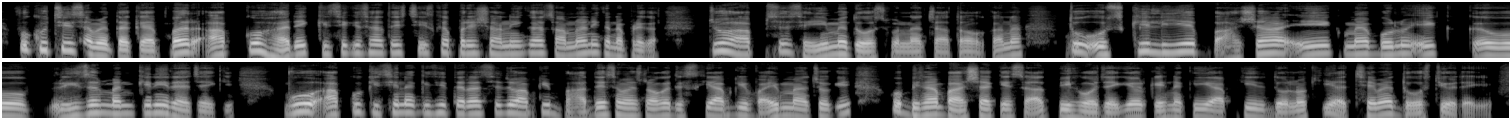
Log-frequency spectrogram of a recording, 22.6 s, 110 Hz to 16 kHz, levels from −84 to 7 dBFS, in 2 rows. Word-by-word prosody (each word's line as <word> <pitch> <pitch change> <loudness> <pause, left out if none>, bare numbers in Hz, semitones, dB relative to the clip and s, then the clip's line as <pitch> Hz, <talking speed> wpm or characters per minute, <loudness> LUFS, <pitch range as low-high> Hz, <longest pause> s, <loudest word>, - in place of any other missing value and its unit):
वो - - +3
कुछ 230 0 0
ही 220 - +3
समय 145 -9 +4
तक 120 - +3
है। 110 - +6
पर 185 +3 +9 0.2
आपको 190 +7 +3
हर 115 +7 +3
एक 170 +1 +2
किसी 165 +2 -5
के 180 - -3
साथ 180 0 -2
इस 180 0 -2
चीज़ - - -5
का, 185 - +2
परेशानी 165 -1 -1
का 175 0 +1
सामना 155 0 0
नहीं 185 +1 -2
करना 155 -6 0
पड़ेगा, 115 -3 -3 0.4
जो 210 +1 +2
आपसे 165 +4 -1
सही 115 - -2
में 160 +3 +4
दोस्त 105 0 +1
बनना 100 0 -2
चाहता 100 0 -4
होगा 105 +3 -4
ना, 150 +4 -2 0.4
तो 200 - +3
उसके 190 +6 -1
लिए 190 +1 +1 0.2
भाषा 170 - +2 0.2
एक 170 +2 +1
मैं 165 +1 +3
बोलूँ, 155 +3 +1
एक 165 0 -3 0.2
अ, - - -1
वो 140 -2 +4 0.2
रीज़न 145 +9 -1
बन 165 0 +2
के 175 - -1
नहीं 180 -1 +2
रह 135 - +1
जाएगी। 105 0 -7 0.4
वो 200 +3 +7 0.2
आपको 195 +5 -2
किसी 175 +1 -3
ना 185 0 +2
किसी 175 +1 -4
तरह 165 0 +3
से 170 +2 -7
जो 180 -1 +3
आपकी 165 +4 -1
बातें 130 - -2
समझ 145 -2 0
रहा - - +2
होगा, 135 +2 +2
जिसकी 125 +3 -5
आपकी 140 +2 +1
वाइब 130 - +1
मैच 130 -3 -2
होगी, 130 +7 -2 0.4
वो - - +3
बिना 150 -2 +2
भाषा 115 +4 +4
के 125 0 -4
साथ 120 - -1
भी 120 - +1
हो 105 -4 0
जाएगी 95 +5 -1
और 125 - +2
कहीं 105 - -1
न 115 - -3
कहीं 125 +1 -4
आपकी 130 +5 -3 0.2
दोनों 100 +3 0
की - - -3
अच्छे 140 - -1
में 155 +3 +4
दोस्ती 90 -5 -4
हो - - 0
जाएगी। - - -9
155 Hz, 225 wpm, -23 LUFS, 125-175 Hz, 0.4 s, पर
